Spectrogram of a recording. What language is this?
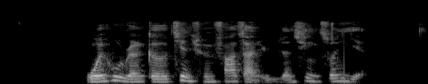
Chinese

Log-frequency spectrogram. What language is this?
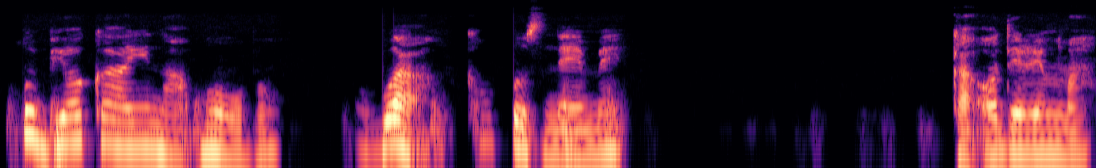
Igbo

